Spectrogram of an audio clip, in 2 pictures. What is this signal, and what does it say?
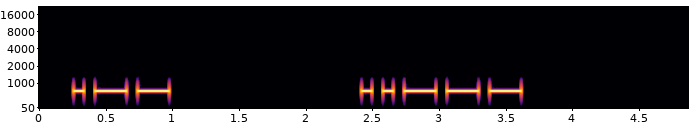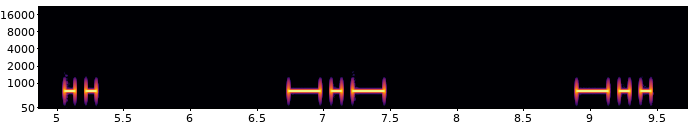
Morse code, heard as a keyed tone, about 15 wpm, spaced as for 5 wpm, 700 Hz. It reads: W2IKD
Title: USA Call Signs - 5 Characters - 6x Character Spacing - 15wpm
